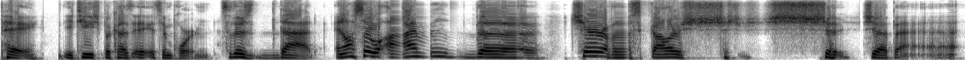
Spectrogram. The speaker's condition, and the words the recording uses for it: Stuttering. Trying to promote my work when phone calls is a struggle.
